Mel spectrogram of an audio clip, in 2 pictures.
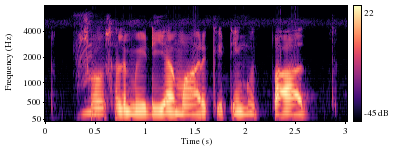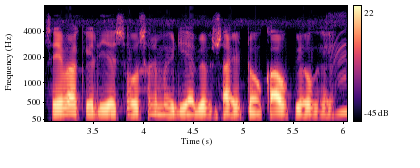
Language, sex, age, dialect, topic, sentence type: Hindi, male, 18-24, Marwari Dhudhari, banking, statement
